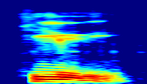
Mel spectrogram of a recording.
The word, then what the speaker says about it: Kiely: Oh, how they pronounce her, Keely.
